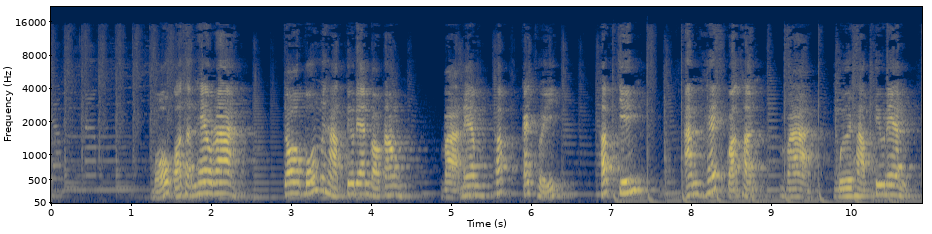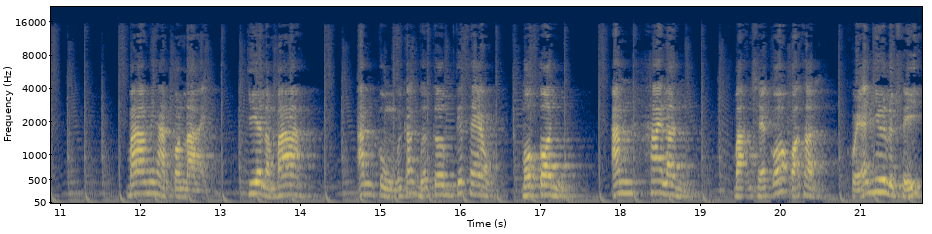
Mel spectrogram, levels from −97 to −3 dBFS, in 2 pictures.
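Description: No faults detected anywhere in the audio.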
